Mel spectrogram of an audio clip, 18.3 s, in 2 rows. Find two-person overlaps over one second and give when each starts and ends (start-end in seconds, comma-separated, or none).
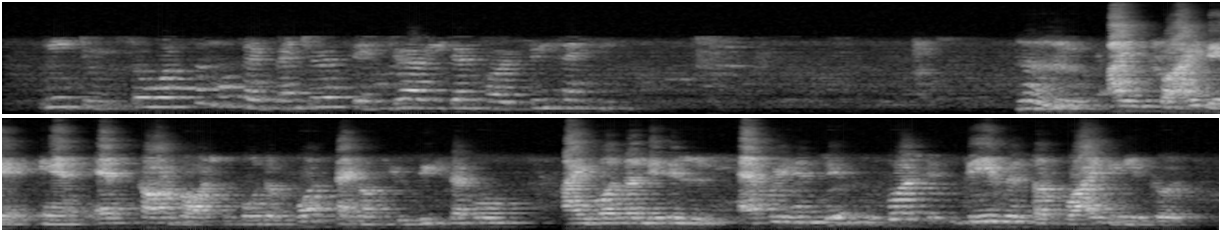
none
